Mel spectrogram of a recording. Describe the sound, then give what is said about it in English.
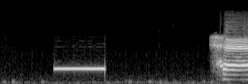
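A single steady, mid-pitched electronic beep of an answering machine, signalling the start of a personal greeting recording, sounds for about half a second over a faint low hum, followed by a pause before a voice begins speaking. “Please record your personal greeting after the beep.”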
